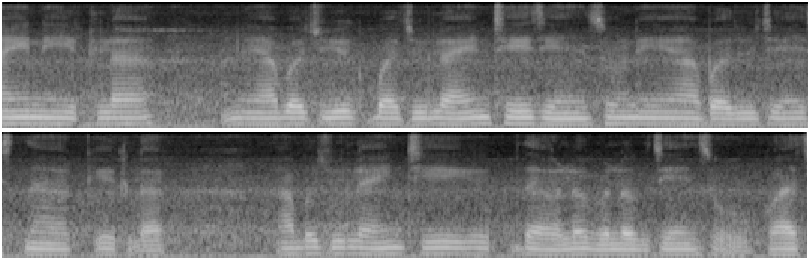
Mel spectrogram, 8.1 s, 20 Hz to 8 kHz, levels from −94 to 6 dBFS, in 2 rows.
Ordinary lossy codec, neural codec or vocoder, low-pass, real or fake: none; none; 7.2 kHz; real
